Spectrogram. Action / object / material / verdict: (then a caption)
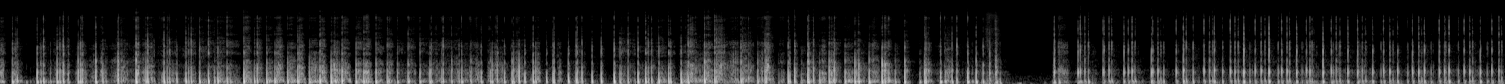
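tap / small cardboard box / cardboard / none. Short nails and fingertips tap rapidly on a small, hollow black cardboard necklace package. The taps are dense, dull and thuddy, mostly low with little brightness, and each dies away almost instantly. The tapping stops briefly just after ten seconds, then resumes.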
